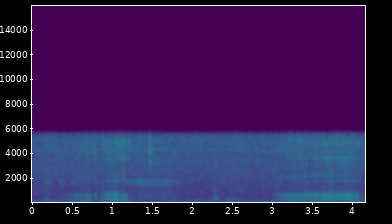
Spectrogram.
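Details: Bob the dog snoring indoors: two soft, rough, rumbling snores, about two seconds apart, each lasting under a second, with quiet room noise in between.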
